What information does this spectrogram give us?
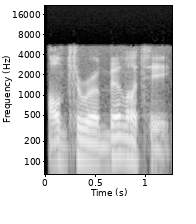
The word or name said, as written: alterability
